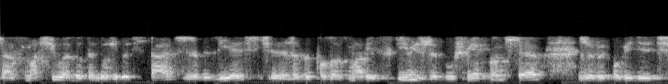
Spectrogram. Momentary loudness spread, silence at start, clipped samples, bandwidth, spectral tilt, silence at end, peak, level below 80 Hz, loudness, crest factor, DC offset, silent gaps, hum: 3 LU; 0 s; under 0.1%; 3.9 kHz; -6 dB/octave; 0 s; 0 dBFS; -60 dBFS; -11 LUFS; 10 dB; under 0.1%; none; none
